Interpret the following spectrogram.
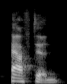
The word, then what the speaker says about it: Halfdan: It's called Halfdan. Halfton. Halfton, but it's spelled like Halfdan.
